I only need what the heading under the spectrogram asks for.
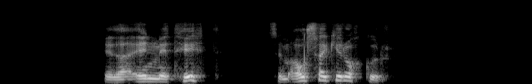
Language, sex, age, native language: Icelandic, male, 40-49, Icelandic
